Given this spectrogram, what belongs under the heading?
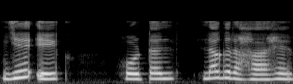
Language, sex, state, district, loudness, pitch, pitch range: Hindi, female, Madhya Pradesh, Bhopal, -15 LUFS, 260 Hz, 250-280 Hz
